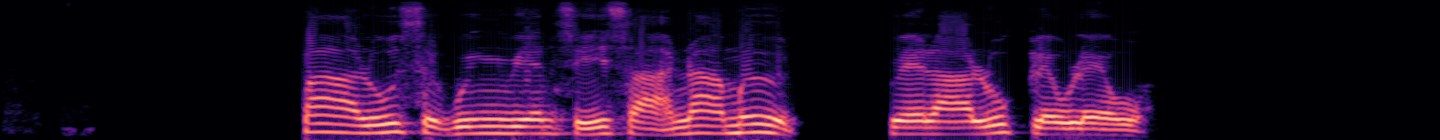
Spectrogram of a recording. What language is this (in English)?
Thai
